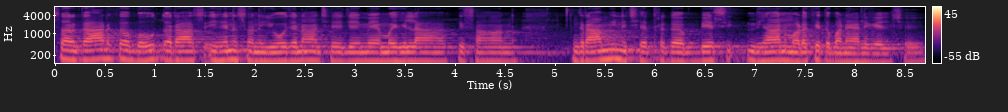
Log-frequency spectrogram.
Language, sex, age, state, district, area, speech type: Maithili, male, 18-30, Bihar, Madhubani, rural, spontaneous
